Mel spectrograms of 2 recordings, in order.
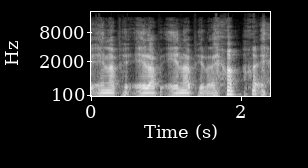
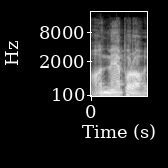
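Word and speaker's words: anaphora: 농담으로 에나페라요? 에나페라? 아니에요. 어네퍼러 이렇게 발음합니다.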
